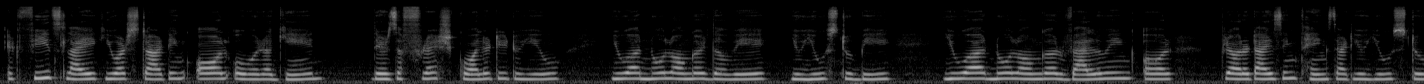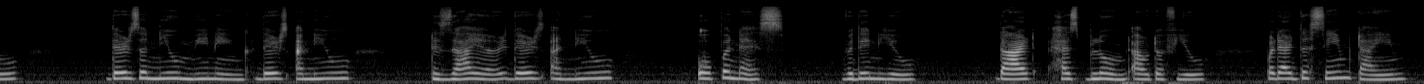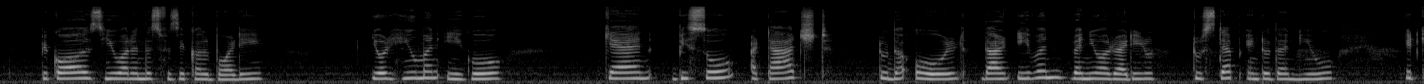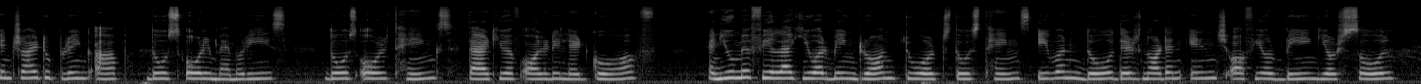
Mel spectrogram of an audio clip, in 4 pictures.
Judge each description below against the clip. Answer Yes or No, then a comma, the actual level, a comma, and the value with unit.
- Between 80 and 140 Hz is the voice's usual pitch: No, very high, 260 Hz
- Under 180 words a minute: Yes, average, 140 wpm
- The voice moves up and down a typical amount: No, narrow, 1.6 semitones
